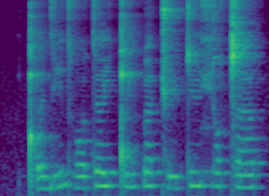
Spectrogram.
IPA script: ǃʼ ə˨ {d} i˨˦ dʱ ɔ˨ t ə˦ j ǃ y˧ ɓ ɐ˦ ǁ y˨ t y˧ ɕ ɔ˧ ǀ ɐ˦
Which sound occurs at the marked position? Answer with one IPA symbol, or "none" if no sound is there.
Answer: d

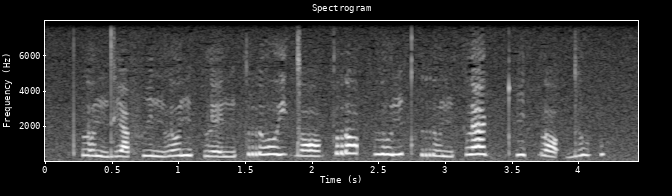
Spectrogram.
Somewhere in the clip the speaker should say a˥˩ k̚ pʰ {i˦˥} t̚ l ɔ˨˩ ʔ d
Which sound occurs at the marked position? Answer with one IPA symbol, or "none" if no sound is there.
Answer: i˦˥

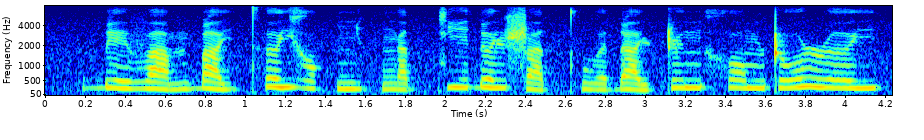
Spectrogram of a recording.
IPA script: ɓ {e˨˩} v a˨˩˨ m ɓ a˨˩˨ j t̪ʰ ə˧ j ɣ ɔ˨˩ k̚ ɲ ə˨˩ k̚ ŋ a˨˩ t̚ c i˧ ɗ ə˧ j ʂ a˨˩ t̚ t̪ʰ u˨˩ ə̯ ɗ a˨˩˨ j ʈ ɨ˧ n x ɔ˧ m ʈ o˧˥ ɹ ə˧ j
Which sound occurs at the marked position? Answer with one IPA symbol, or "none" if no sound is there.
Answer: e˨˩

